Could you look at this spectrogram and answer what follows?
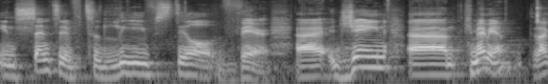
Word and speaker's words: Jane Kimemia: Jane Kimemia, did I pronounce that right?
